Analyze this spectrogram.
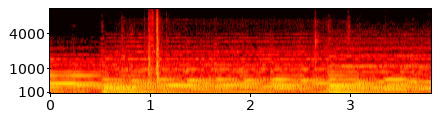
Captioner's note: filter clicks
